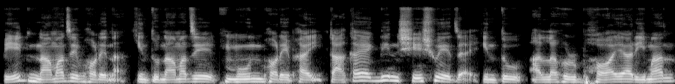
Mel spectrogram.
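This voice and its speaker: Male actor as pious young son-in-law, cartoon, humble, patient, gently preaching, medium pitch, dry close sound. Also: normal speed, no room sound, natural voice. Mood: polite. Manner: polite, earnest, gently preaching. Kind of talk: Bengali Islamic cartoon voice acting.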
